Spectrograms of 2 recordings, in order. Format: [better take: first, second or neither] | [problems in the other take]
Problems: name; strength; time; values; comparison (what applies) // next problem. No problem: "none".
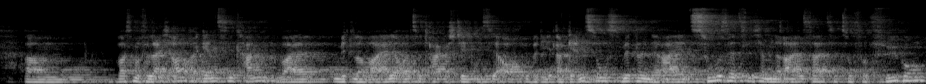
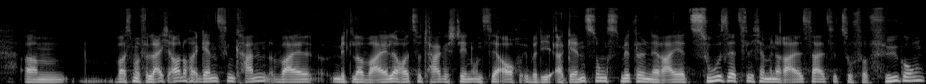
second | room echo; noticeable; dies away in 1.6 s // off-mic speech; somewhat distant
